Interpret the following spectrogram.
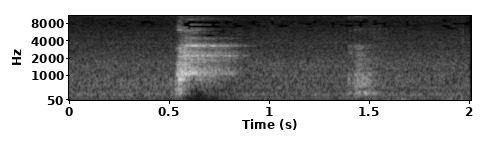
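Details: One loud, clipped Shih Tzu bark followed a second later by a softer, shorter yip, against a quiet humming background.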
